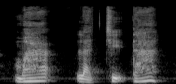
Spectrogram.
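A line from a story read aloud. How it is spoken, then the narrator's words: Stammering. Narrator (Vietnamese): Tôi lắp bắp nói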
